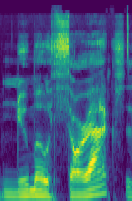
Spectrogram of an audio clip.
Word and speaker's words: pneumothorax: But we were sitting there, and I couldn't pronounce this word, and I still probably will botch it. But CJ McCollum on the Pelicans had pneumothorax. Is that correct? – I think you said it right.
